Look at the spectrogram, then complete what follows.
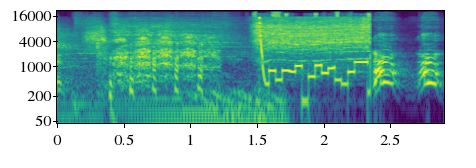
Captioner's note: robot noises; laughs; dog barking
